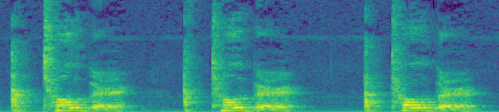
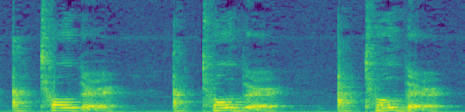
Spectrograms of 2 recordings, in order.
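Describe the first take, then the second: No difference in how they are said.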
